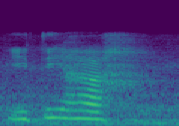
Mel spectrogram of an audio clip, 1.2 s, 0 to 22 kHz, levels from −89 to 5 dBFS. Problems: none marked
